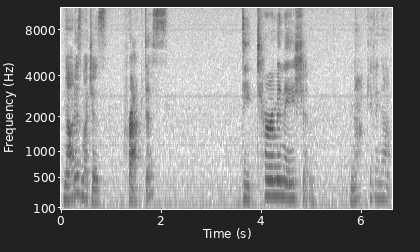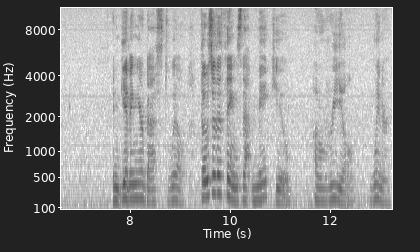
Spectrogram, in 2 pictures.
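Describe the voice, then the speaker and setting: Woman voicing a gentle, encouraging storybook father. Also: medium pitch, slow, long pauses, slight background noise, rough recording. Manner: gentle, earnest, instructive. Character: caring, encouraging father of a young boy.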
